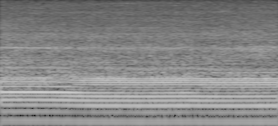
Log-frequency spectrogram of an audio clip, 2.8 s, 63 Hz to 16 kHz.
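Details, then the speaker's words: Erayak 4500PD dual-fuel inverter generator on propane, load raised to about 3,300–3,400 W: the drone's pitch sags lower as the engine slows and runs out of horsepower, so it is overloaded; propane gives about 10% less power than gasoline. "Yeah, the engine's slowing down, so let's turn some of these off. So definitely when running on propane, you don't have as much horsepower as on gasoline."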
